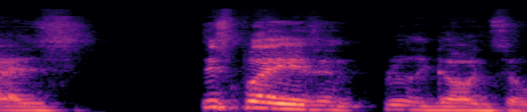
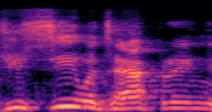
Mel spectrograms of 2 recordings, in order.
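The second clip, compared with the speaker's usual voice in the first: mock yelling, much higher pitch; 7 semitones higher, 5 dB louder than usual. Retelling yelling at his nephew while watching a basketball game; retelling yelling at nephew. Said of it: "I'm like yelling at my nephew".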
